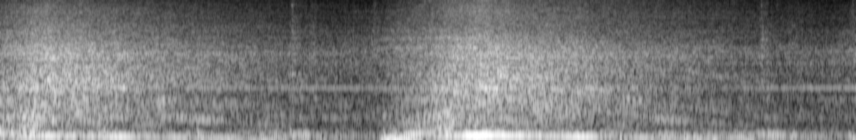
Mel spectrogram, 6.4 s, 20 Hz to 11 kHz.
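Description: Kia Stinger's 2.0-litre turbocharged four-cylinder, breathing through an aFe Takeda cold air intake, revved twice with the hood open: each time the pitch rises, holds briefly and falls back, and a third rev begins right at the end.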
